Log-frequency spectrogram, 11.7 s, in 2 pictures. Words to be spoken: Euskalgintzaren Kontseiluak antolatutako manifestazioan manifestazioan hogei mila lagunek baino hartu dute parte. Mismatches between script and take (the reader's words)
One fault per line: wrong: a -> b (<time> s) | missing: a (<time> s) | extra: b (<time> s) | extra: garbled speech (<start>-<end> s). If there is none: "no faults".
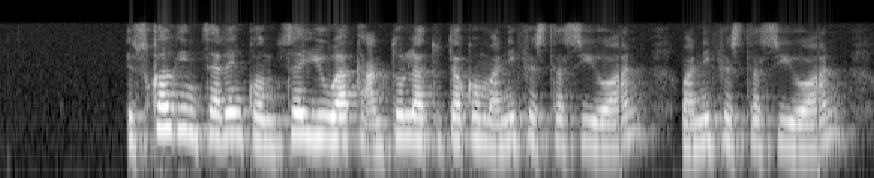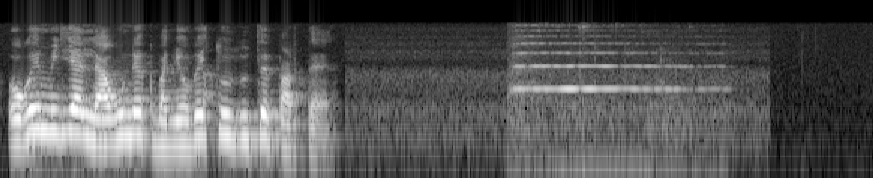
no faults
